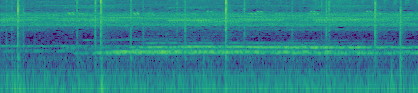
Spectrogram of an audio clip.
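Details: A sustained loon wail at night, a pure, mournful held tone that steps up slightly early on and continues throughout, accompanied by a steady high insect drone and frequent crackling campfire pops.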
